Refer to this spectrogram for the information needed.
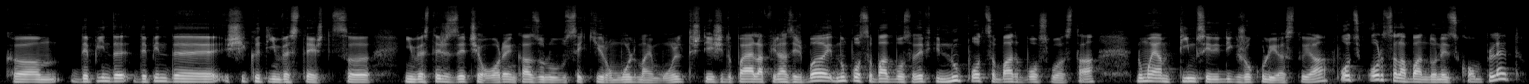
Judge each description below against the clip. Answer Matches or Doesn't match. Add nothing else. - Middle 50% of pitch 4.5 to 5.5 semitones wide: Doesn't match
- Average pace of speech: Doesn't match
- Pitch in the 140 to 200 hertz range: Doesn't match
